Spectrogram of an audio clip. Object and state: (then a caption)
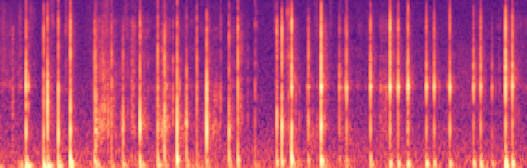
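Clear vinyl zip bag. An empty, clear lemon-print vinyl pencil zip bag lying on a table is scratched and rubbed with long nails. It makes a rapid run of short, crisp crinkling scratches and ticks, bright and crackly with a little low thump beneath. Each sound dies away almost at once.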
